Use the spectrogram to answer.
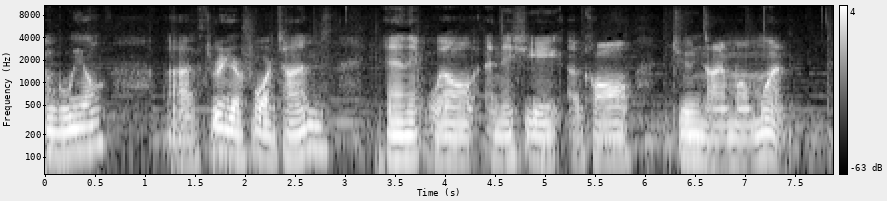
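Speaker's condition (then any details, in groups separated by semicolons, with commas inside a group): Spastic diplegia cerebral palsy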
